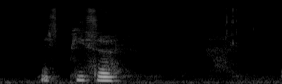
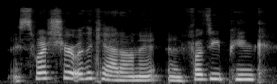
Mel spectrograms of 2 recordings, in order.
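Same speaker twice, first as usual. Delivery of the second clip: normal talking voice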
